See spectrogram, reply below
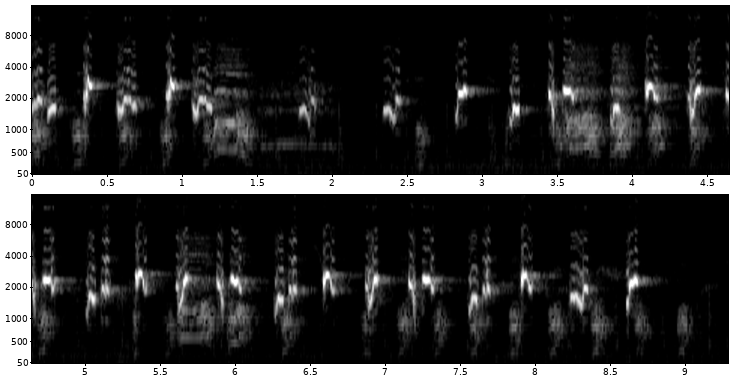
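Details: Continuous bubbling song of a yellow-vented bulbul, kept to coax other bulbuls into singing: rapid, fluty chattering notes repeated about three per second with little pause.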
